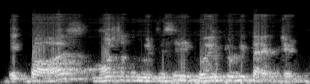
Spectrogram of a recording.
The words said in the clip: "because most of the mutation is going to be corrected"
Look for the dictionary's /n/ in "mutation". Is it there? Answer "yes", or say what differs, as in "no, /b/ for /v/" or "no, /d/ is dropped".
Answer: no, /n/ is dropped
